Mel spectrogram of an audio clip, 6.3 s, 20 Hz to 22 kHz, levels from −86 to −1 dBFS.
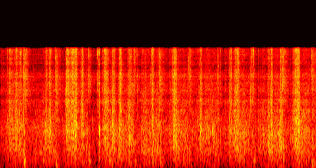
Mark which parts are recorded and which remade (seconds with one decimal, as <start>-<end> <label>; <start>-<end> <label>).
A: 0.0-6.3 remade

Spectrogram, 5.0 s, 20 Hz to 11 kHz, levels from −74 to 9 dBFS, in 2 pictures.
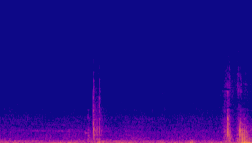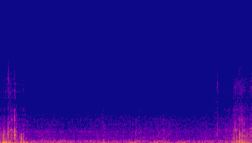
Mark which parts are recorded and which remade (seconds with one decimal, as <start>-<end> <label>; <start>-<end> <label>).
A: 0.0-0.5 remade; 0.5-2.3 recorded; 2.3-5.0 remade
